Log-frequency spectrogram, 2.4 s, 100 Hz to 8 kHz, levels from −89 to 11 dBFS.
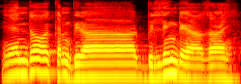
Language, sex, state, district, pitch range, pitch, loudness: Chakma, male, Tripura, Unakoti, 140-160 Hz, 145 Hz, -12 LUFS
